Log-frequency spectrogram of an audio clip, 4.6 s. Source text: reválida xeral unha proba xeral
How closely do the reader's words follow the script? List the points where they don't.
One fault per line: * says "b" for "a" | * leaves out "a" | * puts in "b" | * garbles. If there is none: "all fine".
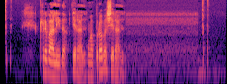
all fine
